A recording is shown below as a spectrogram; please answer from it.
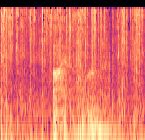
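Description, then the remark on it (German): Dry, papery crinkling and crackling of brittle dried serrated wrack, a seaweed (alga) material, a dense run of sharp irregular crackles with brief murmured voices underneath. “Hört sich auch schon fast so ein bisschen an, wie es vielleicht heißt. Ah. Knisterkraut.”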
